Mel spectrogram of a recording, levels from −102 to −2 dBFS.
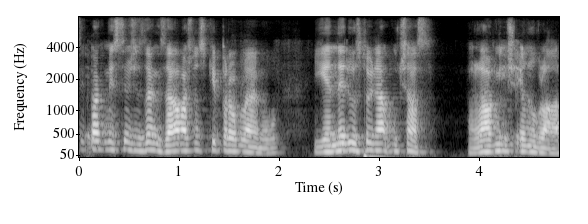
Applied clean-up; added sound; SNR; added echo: neural mask model DeepFilterNet 3.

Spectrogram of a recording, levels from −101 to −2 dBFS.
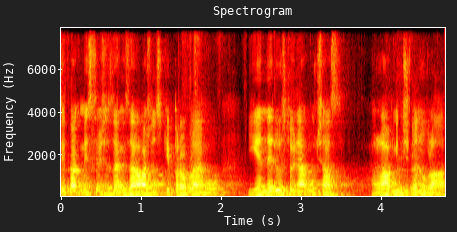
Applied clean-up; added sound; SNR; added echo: neural separator model SepFormer DNS4.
